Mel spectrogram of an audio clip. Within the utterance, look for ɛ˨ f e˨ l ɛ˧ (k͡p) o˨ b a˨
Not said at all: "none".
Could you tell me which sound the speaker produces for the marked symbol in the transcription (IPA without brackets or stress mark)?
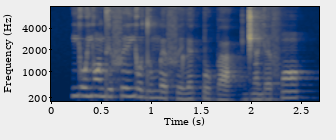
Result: k͡p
